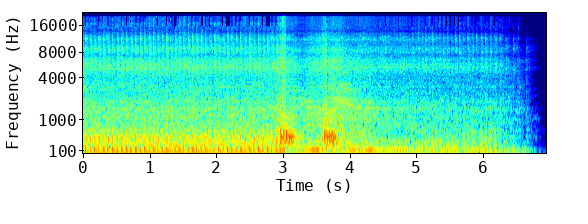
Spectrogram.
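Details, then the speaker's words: 1983 Honda XR200R, sitting for years, first kick-start: steady idle with two quick throttle blips, no ticking or cam chain rattle. Quiet, healthy single; slight smoke likely from oil put down the spark plug hole. "That engine sounds pretty quiet too. Not hearing the cam chain flopping around or valve."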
